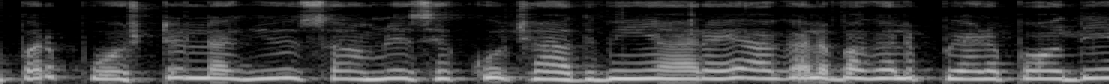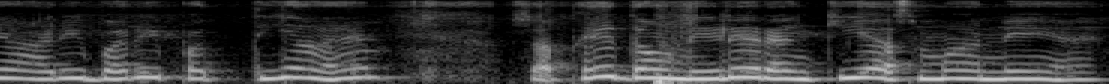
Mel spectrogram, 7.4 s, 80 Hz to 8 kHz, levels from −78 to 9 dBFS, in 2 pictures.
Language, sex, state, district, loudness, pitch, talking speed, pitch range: Hindi, male, Uttar Pradesh, Jyotiba Phule Nagar, -17 LUFS, 275 Hz, 205 wpm, 265-295 Hz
